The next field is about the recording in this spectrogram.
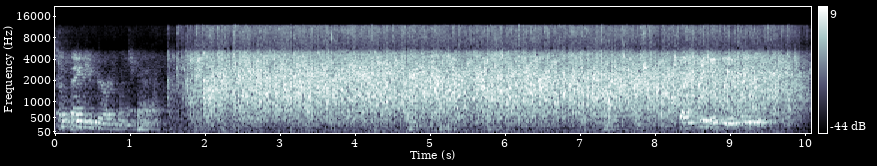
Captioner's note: applause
